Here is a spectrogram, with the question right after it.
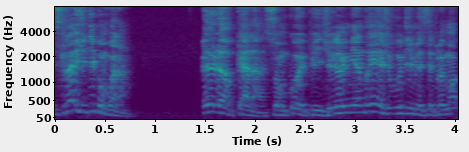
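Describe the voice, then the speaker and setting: At a very fast pace, a man talks with an animated tone and lively intonation. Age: 50s. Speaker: political commentator. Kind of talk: casual monologue. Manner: hesitant.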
